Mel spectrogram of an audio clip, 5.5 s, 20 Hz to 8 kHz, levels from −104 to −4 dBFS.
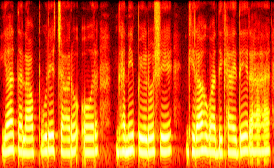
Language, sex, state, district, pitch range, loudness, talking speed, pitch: Hindi, female, Jharkhand, Ranchi, 210-230 Hz, -13 LUFS, 150 wpm, 220 Hz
